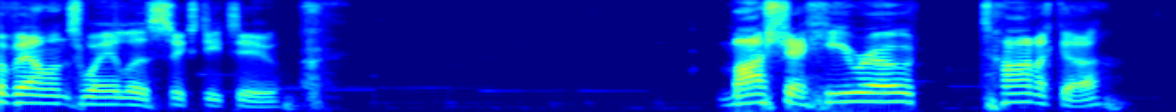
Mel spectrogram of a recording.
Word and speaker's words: Tanaka: is 62 mashah hero Tonica rhymes with Hanukkah is 34 Coco Crisp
